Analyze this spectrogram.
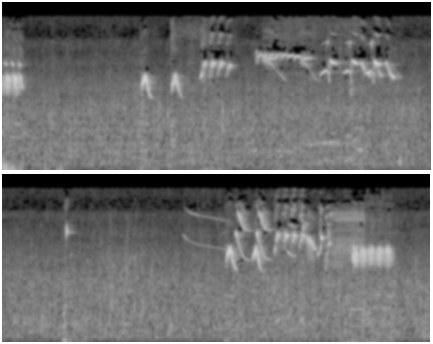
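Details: Chestnut-capped blackbird esquenta (warm-up) singing: scattered sharp chirps, then a run of clipped whistles in the middle, and later falling whistles leading into quick repeated notes and a short buzz.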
